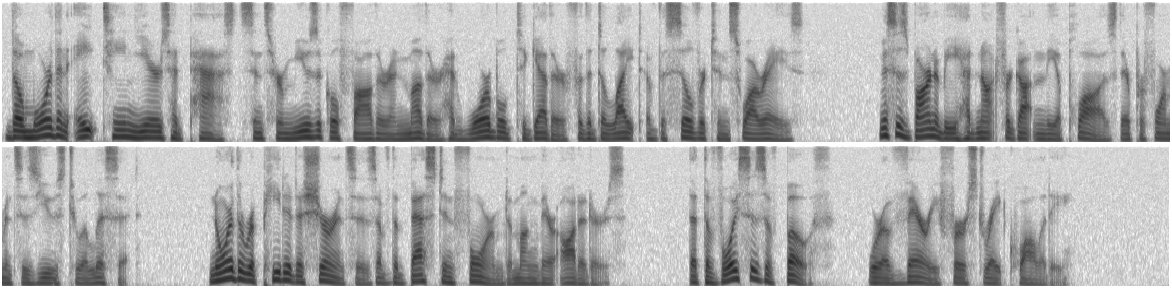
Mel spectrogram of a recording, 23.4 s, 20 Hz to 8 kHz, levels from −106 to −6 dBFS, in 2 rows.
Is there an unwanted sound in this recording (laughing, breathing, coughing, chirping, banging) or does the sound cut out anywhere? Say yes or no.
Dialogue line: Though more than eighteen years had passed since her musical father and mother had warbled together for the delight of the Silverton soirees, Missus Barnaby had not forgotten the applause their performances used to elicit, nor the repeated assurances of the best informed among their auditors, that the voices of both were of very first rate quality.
no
